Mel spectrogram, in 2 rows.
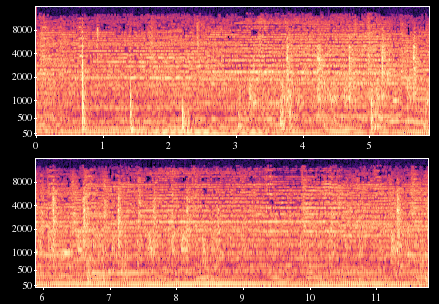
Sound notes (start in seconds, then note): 3.1 footsteps; 6.4 bed squeaking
